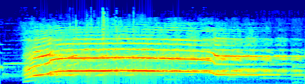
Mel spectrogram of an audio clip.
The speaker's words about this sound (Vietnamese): Đột nhiên, xa xa truyền đến tiếng sói tru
